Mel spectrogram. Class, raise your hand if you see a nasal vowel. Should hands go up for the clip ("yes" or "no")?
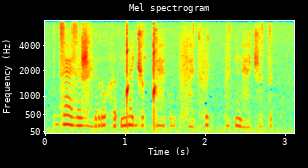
no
